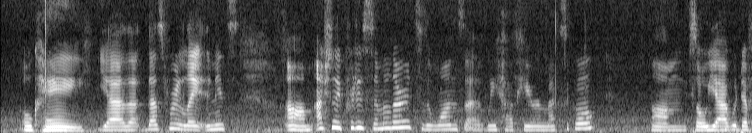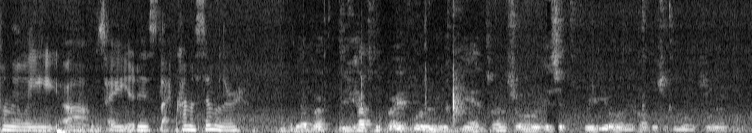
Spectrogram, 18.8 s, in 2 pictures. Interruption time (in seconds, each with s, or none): none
